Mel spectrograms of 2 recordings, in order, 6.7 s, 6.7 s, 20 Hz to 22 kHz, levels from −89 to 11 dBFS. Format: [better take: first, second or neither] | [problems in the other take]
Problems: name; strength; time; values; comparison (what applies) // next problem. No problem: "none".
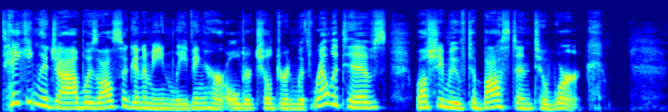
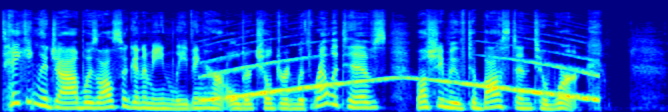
first | siren; loud; from 2 to 6 s; peak 2 dB above the speech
